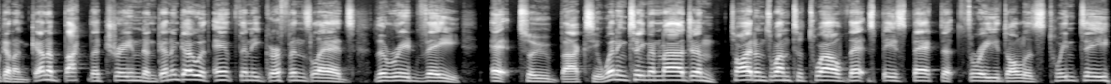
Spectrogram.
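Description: With a New Zealand accent, a man talks at a fairly high pitch with ordinary pitch variation and a dark, mellow tone, the sound dry and close with no echo. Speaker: podcast host, betting tipster.

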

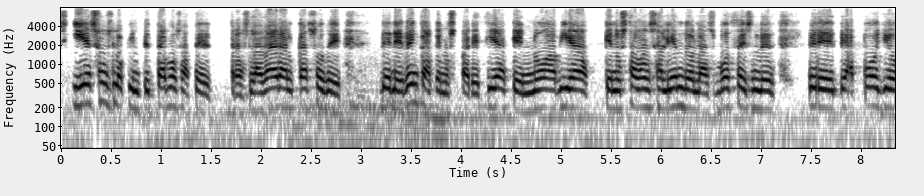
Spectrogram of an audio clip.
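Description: This woman has a normal speaking voice at medium pitch and a moderate pace. Her intonation is fairly even, and the sound is dry and close with no echo. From Spain, Valladolid. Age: 50s. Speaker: feminist activist. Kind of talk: interview.

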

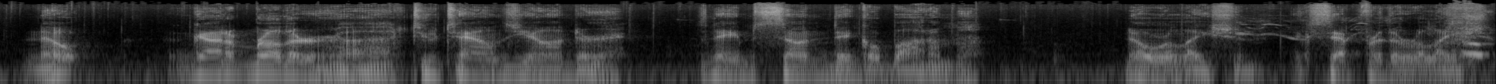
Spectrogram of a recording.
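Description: Putting on a gruff character voice, a man speaks at a very deep, low pitch over clear background noise. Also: moderate pace. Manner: folksy, upselling salesman patter.

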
